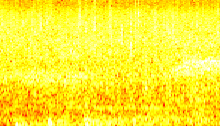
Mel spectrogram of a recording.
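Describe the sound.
Steady hiss of heavy rain on a stormy night, with low rumbles of thunder underneath, continuous and fairly loud throughout.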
